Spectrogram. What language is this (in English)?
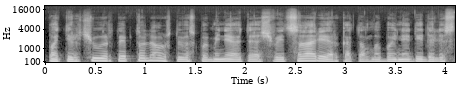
Lithuanian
